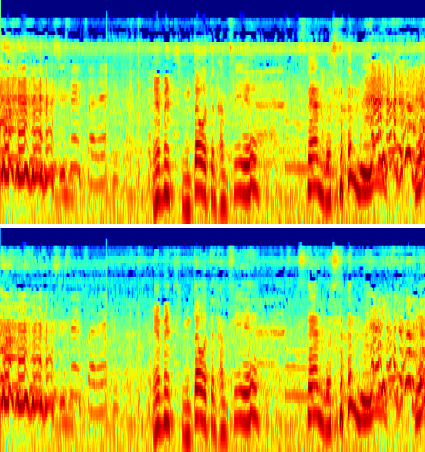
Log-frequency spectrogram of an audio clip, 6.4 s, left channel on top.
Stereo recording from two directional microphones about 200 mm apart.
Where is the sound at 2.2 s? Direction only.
5° left (ahead or behind).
